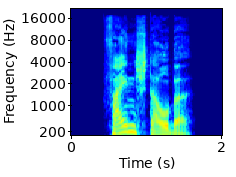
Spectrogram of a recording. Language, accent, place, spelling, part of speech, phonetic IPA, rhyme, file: German, Germany, Berlin, Feinstaube, noun, [ˈfaɪ̯nˌʃtaʊ̯bə], -aɪ̯nʃtaʊ̯bə, De-Feinstaube.ogg
- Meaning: dative singular of Feinstaub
